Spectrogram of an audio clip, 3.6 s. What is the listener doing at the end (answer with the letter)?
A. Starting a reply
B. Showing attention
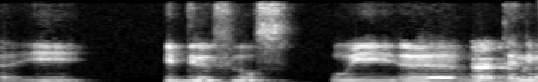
B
